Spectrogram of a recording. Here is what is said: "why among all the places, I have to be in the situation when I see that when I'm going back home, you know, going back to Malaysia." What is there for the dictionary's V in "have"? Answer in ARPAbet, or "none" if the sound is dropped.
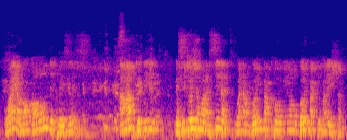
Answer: F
